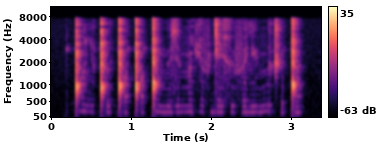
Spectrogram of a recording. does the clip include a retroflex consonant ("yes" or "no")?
no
